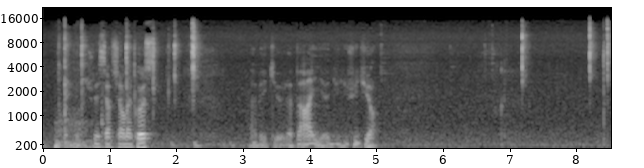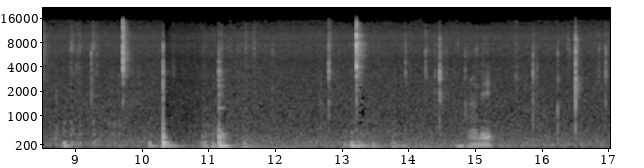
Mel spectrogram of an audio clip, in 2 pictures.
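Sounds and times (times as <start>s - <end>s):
heavy low thuds: 0.0s - 1.5s, 10.3s - 14.2s.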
